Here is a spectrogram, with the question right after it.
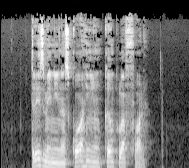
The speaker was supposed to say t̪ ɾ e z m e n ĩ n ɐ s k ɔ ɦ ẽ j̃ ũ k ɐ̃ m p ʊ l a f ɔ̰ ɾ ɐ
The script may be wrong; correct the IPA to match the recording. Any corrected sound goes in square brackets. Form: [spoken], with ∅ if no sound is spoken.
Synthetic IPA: t̪ ɾ e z m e n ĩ n ɐ s k ɔ ɦ ẽ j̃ ũ k ɐ̃ m p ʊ l a f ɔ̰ ɾ ɐ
